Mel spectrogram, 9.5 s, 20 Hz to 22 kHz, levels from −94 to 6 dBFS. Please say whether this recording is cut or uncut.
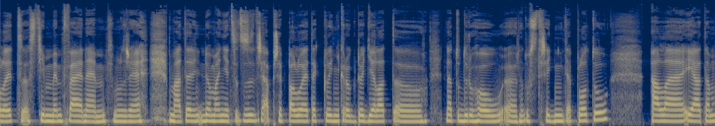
cut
